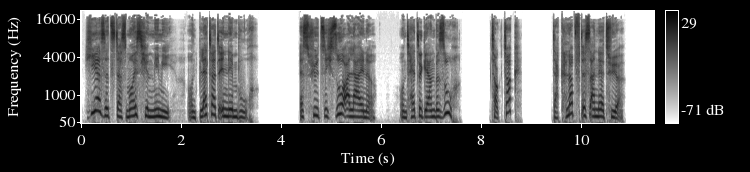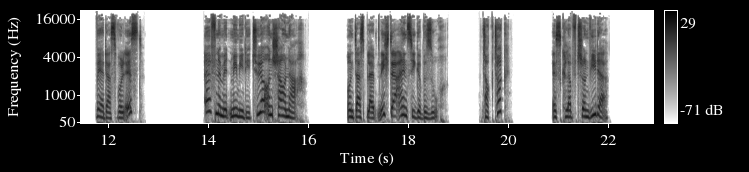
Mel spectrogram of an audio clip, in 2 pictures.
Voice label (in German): erzaehlerkinder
